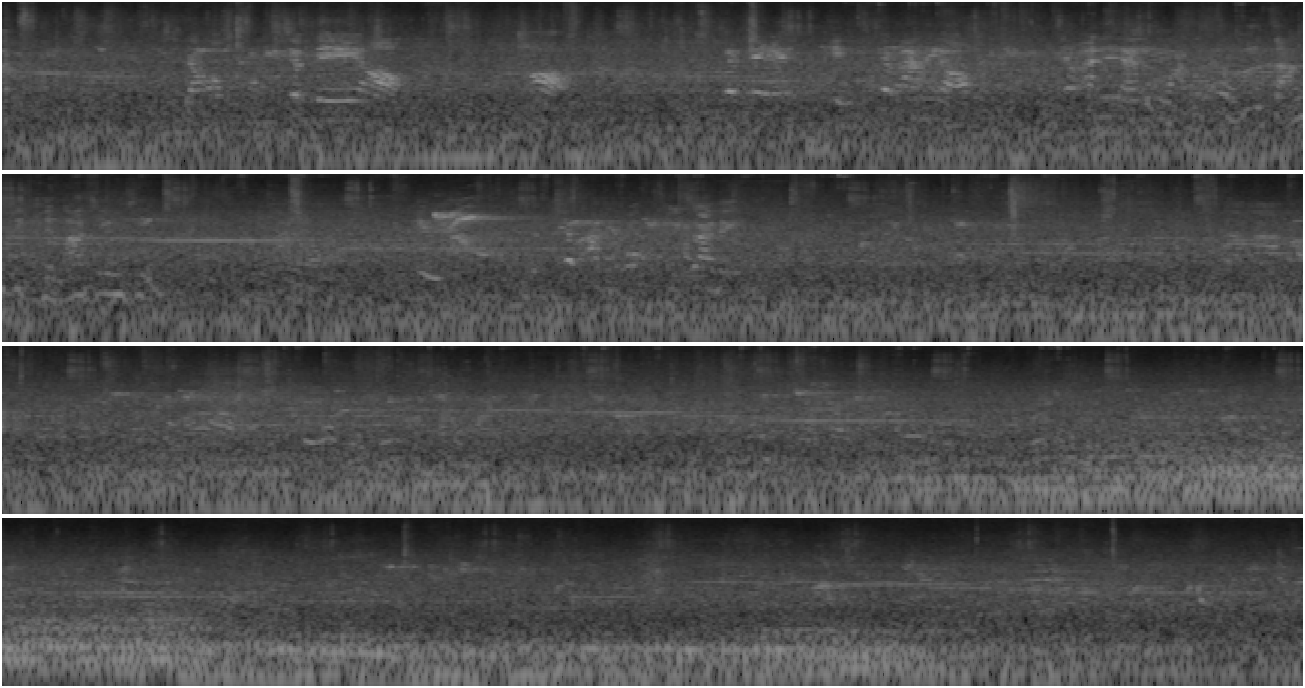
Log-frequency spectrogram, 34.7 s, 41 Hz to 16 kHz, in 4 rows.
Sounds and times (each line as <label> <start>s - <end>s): Traffic Sound 12.2s - 34.6s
